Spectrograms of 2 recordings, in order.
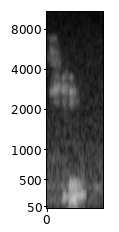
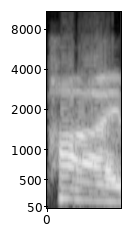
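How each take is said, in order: First: The vowel sounds like 'see'. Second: The vowel sounds like 'eye'. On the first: This is the game's pronunciation, matching the word key. "Kingdom Hearts pronounces key" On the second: This is the usual pronunciation of the Greek letter. "you pronounce it Kai"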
